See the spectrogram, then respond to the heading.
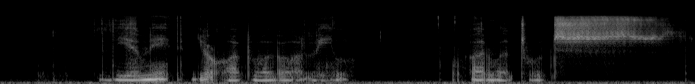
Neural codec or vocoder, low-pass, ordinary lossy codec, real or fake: autoencoder, 22.05 kHz, a latent of 192 numbers a frame, VITS, trained on many speakers; 9.9 kHz; MP3, 96 kbps; fake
